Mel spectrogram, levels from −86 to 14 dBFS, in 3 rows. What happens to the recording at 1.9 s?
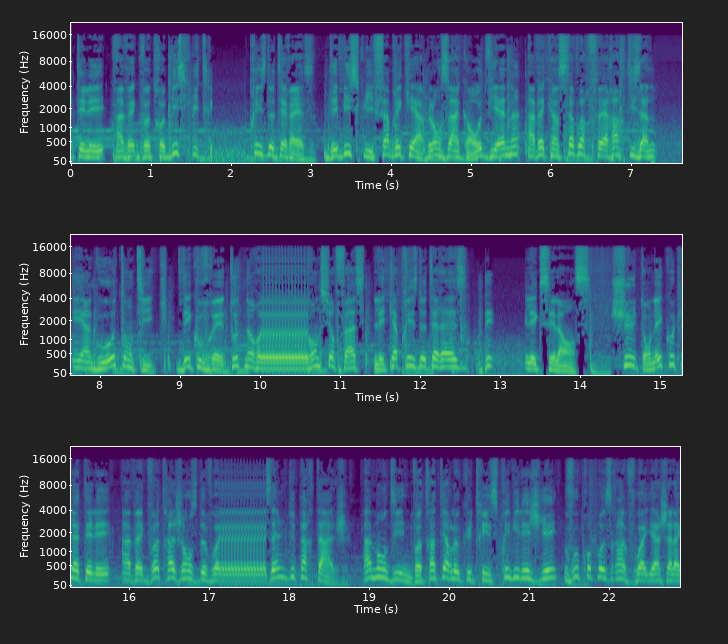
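At 1.9 s the clip sits inside a long network dropout running from 1.75 to 2.19 s, most likely caused by a stretch of audio packets that never reached the receiver. With nothing arriving, the receiver covers the gap itself for about 420 ms, stretching the last sound it had into a buzzy, hissy tail that fades rather than dropping to silence. When the signal returns at 2.19 s, the lost material is simply gone.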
